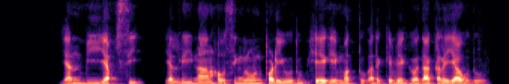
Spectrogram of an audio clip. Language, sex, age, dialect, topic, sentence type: Kannada, male, 36-40, Coastal/Dakshin, banking, question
